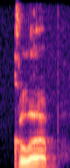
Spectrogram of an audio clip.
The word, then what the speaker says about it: Gleb: with Abby that's hideous way to remember it gleb got it and how do you say your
